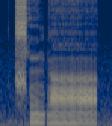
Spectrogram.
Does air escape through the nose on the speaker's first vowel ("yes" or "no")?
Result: yes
